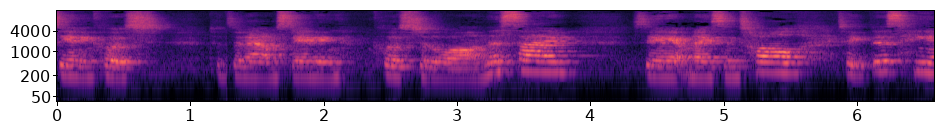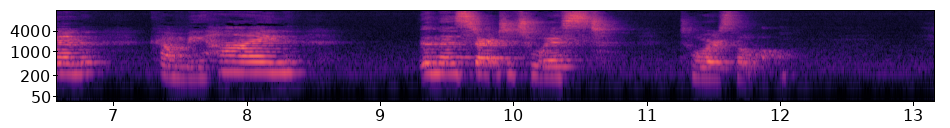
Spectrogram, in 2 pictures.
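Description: A woman speaks calmly and clearly, close to the microphone.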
